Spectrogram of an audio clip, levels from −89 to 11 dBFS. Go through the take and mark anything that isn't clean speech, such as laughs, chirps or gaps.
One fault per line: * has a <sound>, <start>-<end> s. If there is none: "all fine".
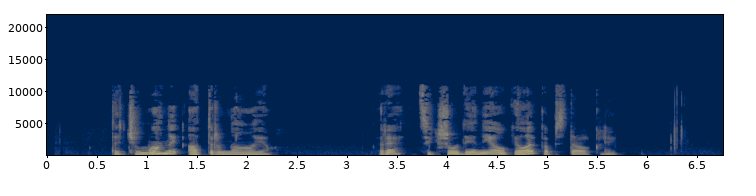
all fine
